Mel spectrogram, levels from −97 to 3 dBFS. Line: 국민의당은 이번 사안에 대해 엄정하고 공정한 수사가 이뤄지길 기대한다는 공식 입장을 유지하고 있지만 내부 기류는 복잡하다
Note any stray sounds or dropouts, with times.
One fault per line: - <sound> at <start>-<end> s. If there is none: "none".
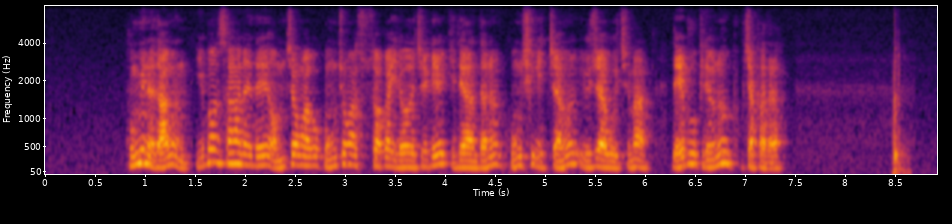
- thud at 8.5-8.7 s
